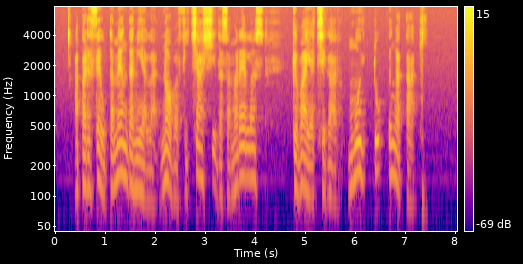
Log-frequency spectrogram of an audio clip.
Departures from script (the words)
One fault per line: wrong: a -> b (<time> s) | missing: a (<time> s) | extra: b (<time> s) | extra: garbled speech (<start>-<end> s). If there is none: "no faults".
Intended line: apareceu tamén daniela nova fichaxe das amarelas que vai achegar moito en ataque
no faults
